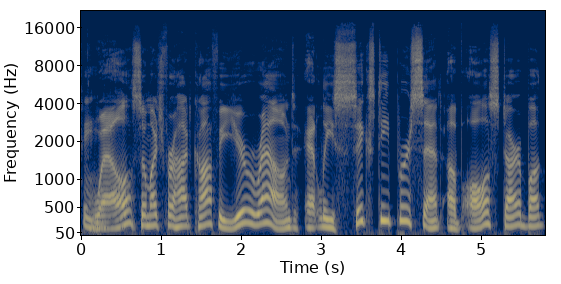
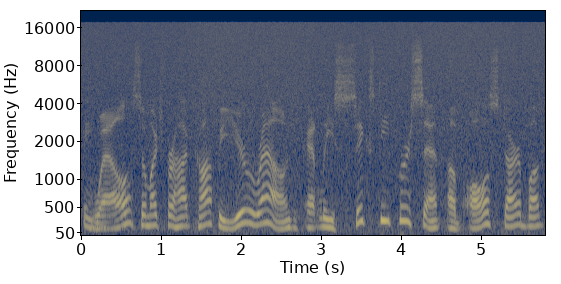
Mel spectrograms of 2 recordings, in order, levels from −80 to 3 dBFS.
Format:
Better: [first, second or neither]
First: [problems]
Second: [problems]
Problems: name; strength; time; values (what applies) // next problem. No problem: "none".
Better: first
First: none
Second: hiss; loud; throughout; 5 dB below the speech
